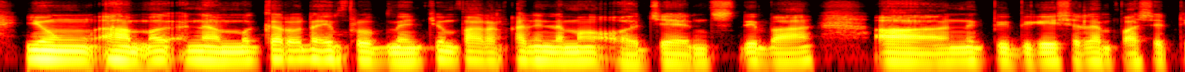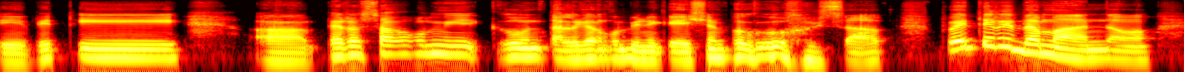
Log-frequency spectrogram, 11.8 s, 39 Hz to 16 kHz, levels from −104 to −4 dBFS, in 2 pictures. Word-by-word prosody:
'yung, 115 -3 +3
ah, 115 - +3
ma 115 0 -3
na 110 -1 0
magkaroon 115 +4 -3
ng 120 - -2
improvement 100 -2 -3
'yung 115 -3 -4
parang 105 -2 -4
kanilang 105 -2 -2
mga 105 - -6
audience, 90 +1 -6
'di 105 -1 -6
ba? 95 +1 -4 0.3
Ah, 95 -2 +1
nagbibigay 100 0 -4
sila 100 +1 -6
ng 95 - -10
positivity, 130 +8 -1 0.4
ah, 100 -2 +1
pero 150 +4 +4
sa 175 +1 +2
commu 180 -2 -2
kung 145 +1 +1
talagang 125 +2 +2
communication, 110 0 +1
pag-uusap, 130 -7 0 0.3
pwede 295 +5 +7
rin 245 - +3
naman. 140 -10 +6
Oh, 110 -2 -2
115 Hz, 155 wpm, -22 LUFS, 100-130 Hz, 0.4 s, pwede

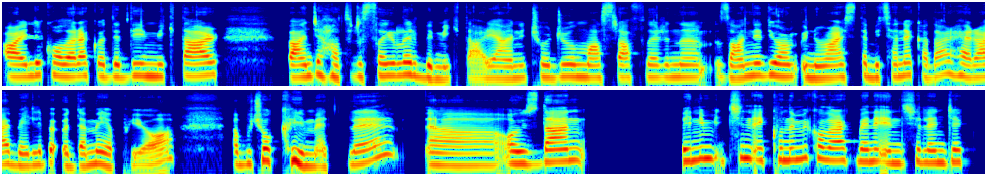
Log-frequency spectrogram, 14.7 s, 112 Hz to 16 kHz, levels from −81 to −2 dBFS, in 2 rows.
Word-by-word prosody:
aylık 205 +2 +2
olarak 210 0 +3
ödediği 205 +1 -1
miktar, 210 +2 +2 0.5
bence, 200 +4 +4
hatırı 205 -1 -5
sayılır 215 +1 +1
bir 185 - +2
miktar. 175 0 -6
Yani, 180 +1 -2
çocuğun 200 +1 -2
masraflarını 195 0 -3
zannediyorum, 205 +2 +1
üniversite 190 +2 -1
bitene 205 +3 -3
kadar 210 +3 -5
her 205 -3 0
ay 200 +1 +2
belli 195 +2 -2
bir - - +1
ödeme 190 +3 0
yapıyor. 110 - -1 0.5
A, 205 -1 -3
bu - - -4
çok 255 +2 +3
kıymetli. 240 - +1 0.2
Aaa, 190 -1 0
o 220 - +4
yüzden 240 +4 +4 0.7
benim 270 +4 +3
için 290 +3 -1
ekonomik 265 +2 -1
olarak 260 -2 +3
beni 245 0 +3
endişelenecek 230 +1 0
205 Hz, 140 wpm, -21 LUFS, 195-230 Hz, 0.7 s, bence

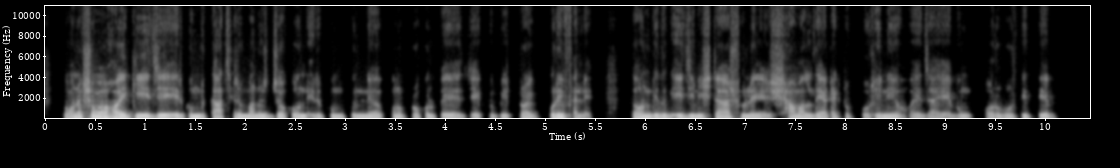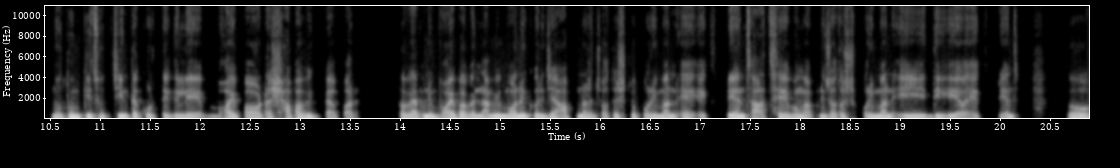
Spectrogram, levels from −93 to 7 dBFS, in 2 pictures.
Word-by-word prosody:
তো - - -68
অনেক 195 -1 +3
সময় 210 -4 +7
হয় 165 +4 +8
কি? 190 - +5 0.2
যে, 140 - +8
এরকম 135 +4 +3 0.2
কাছের 115 +8 -2
মানুষ 140 +1 +3
যখন 140 +1 +1
এরকম 115 +3 -3
ক - - -67 0.2
নে 110 - +2 0.2
কোনো 115 -1 -2
প্রকল্পে 115 0 -4 0.2
যে, - - -11
একটু 105 - -16
বিট্রে 105 +2 -4
করে 150 +2 +5
ফেলে, 95 -4 -8 0.4
তখন 130 0 +4
কিন্তু 140 -1 +3
এই 125 - +3
জিনিসটা 130 +1 +1
আসলে 120 0 -1 0.3
সামাল 115 +1 0
দেয়াটা 105 -1 -2
একটু 115 - -13
কঠিনই 110 +3 0
হয়ে 95 0 -8
যায় 95 -1 -9
এবং 95 +1 -7 0.2
পরবর্তীতে 105 +2 -5 0.6
নতুন 115 +10 +5
কিছু 150 -1 +2 0.2
চিন্তা 130 -1 +4
করতে 120 -1 -3
গেলে, 110 -1 0 0.3
ভয় 110 +3 0
পাওয়াটা 105 -1 -2
স্বাভাবিক 130 +8 0
ব্যাপার। - - -8 0.5
তবে - - 0
আপনি 235 -3 +5
ভয় 130 - +2
পাবেন 105 -6 +3
না। 100 - 0
আমি 140 +3 +6
মনে 140 +3 +7
করি 160 0 +1
যে, - - +3
আপনার 140 +3 -1
যথেষ্ট 140 0 -5
পরিমাণ 120 0 +1
এ - - -2 0.2
এক্সপেরিয়েন্স 130 +5 +1
আছে 90 - -13
এবং 110 0 0
আপনি 115 - -7
যথেষ্ট 115 +4 -4
পরিমাণ 105 0 +2 0.2
এইদিকে 105 0 0 0.2
এক্সপেরিয়েন্স। - - -7 0.5
তো - - +1
115 Hz, 185 wpm, -22 LUFS, 105-135 Hz, 0.6 s, হয়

